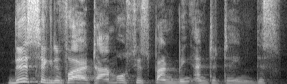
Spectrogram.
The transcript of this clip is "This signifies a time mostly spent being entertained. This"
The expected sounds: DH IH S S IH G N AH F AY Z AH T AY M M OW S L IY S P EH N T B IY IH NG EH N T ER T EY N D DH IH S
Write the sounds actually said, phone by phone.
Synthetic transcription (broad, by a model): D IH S S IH G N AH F AY AH T AY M M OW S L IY S P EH N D B IY IH NG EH N T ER T EY N D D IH S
